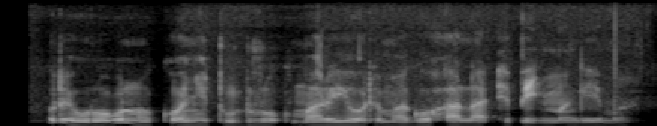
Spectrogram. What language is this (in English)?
Luo (Kenya and Tanzania)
